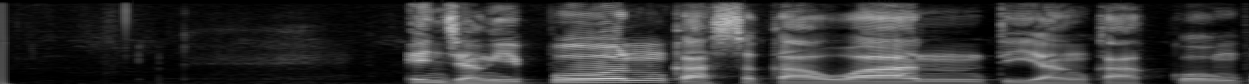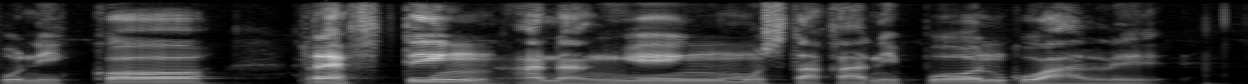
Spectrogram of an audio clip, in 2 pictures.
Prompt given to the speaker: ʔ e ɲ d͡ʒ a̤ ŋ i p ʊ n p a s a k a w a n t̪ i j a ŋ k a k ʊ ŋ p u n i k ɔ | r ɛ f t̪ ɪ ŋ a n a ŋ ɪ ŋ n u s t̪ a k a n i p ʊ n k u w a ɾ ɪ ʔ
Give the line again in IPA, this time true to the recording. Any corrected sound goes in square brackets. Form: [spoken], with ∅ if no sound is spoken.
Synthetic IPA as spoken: ʔ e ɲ d͡ʒ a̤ ŋ i p ʊ n [k] a s [ə] k a w a n t̪ i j a ŋ k a k ʊ ŋ p u n i k ɔ | r ɛ f t̪ ɪ ŋ a n a ŋ ɪ ŋ [m] u s t̪ a k a n i p ʊ n k u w a [l] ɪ ʔ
